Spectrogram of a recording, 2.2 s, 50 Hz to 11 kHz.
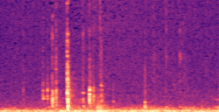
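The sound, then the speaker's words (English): Computer keyboard typing by an engineer at a Boston LED design company: a few soft, scattered key clicks over a low, steady background hum. “An engineer types a few clicks at a keyboard and lights up pinpoints of red, green, and blue LEDs contained in a dozen 4-foot-long plastic tubes.”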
